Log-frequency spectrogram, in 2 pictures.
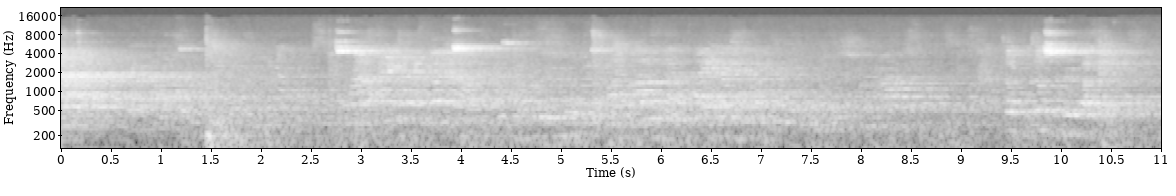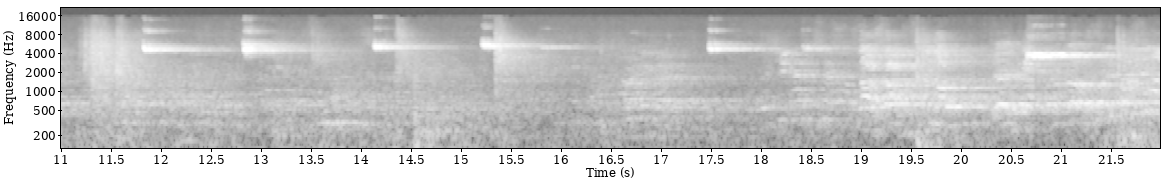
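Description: Players call out to each other across an echoing hall.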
